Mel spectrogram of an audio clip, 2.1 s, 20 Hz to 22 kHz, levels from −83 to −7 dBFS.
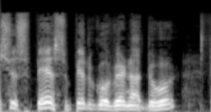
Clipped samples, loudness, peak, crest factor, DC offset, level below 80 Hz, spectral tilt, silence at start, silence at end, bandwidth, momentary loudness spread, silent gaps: under 0.1%; -14 LUFS; 0 dBFS; 14 dB; under 0.1%; -40 dBFS; -5.5 dB/octave; 0 s; 0.4 s; 14 kHz; 6 LU; none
